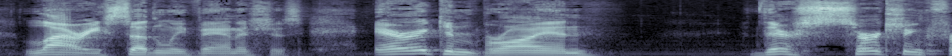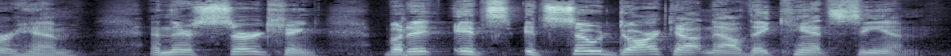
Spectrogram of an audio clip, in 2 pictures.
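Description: A man at medium pitch uses a bright, sharp tone and lively intonation. He goes at a fairly slow pace on a very clean recording with a silent background. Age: 40s. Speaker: paranormal podcast host. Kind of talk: storytelling. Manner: casual.

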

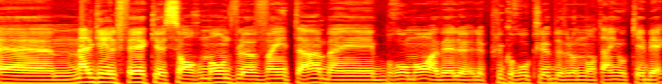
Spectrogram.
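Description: A man speaks at a fairly slow pace with hardly any pauses, his tone dark and mellow and his pitch fairly low. His intonation stays monotone and flat over a very clean recording with a silent background. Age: 20s. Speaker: mountain bike coach. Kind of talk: podcast interview.

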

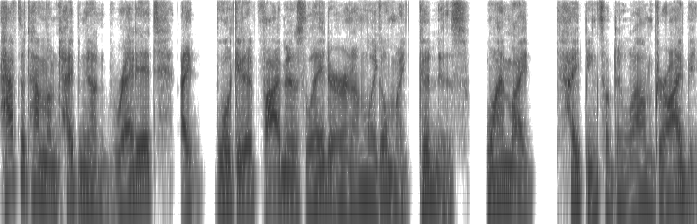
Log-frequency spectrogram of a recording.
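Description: At a fairly quick pace, a somewhat breathy man's voice swings very widely in pitch, dry and close with no echo on a very clean recording with a silent background. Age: 50s. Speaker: law school admissions consultant. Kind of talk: solo podcast monologue. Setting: office. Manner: unscripted, conversational.

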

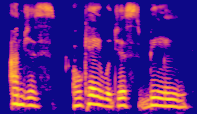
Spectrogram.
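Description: A woman talks with fairly even intonation. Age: 40s. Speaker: wellness vlogger. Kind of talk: personal reflection monologue. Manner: halting.

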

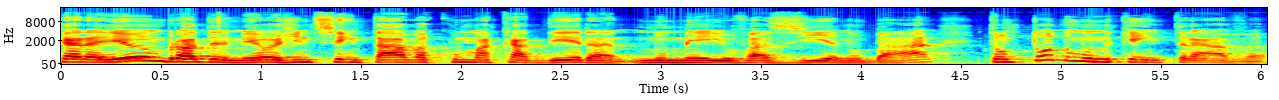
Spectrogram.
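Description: Speaking at a moderate pace with hardly any pauses, a man with a fairly high pitch and lively intonation has a normal speaking voice. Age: 40s. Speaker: podcast co-host. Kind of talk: casual chat.

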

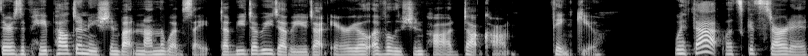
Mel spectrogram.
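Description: In a very clean recording with a silent background and a dry, close sound free of echo, a woman with a normal speaking voice talks at a moderate pace and medium pitch, her intonation fairly even. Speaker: podcast host. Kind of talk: interview, podcast conversation.

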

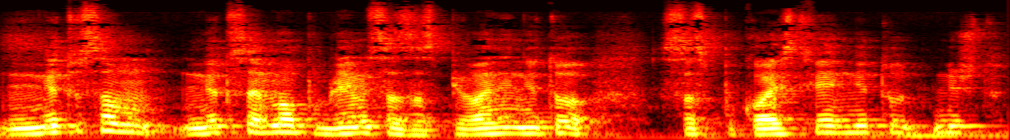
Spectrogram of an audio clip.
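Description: Medium in pitch and somewhat breathy, the man's voice shows ordinary pitch variation. He speaks at a moderate pace. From Bulgaria, Popovo (Targovishte). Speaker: podcast co-host. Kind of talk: casual chat.

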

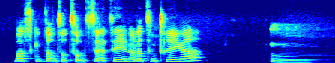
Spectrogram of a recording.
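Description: A woman talks at a medium pitch. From northern Germany, Ostholstein. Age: 20s. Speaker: family support social worker. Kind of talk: casual chat.

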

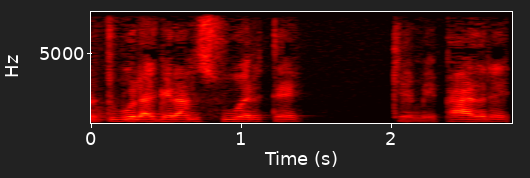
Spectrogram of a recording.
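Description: A fairly slow pace in a man's dark, mellow voice. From Ghana. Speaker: social entrepreneur. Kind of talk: interview.

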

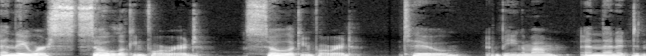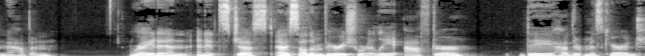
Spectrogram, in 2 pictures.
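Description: Speaking at a fairly slow pace in an ordinary speaking voice, a woman with a fairly low pitch keeps a fairly even intonation in a very clean recording with a silent background. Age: 30s. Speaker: massage therapist and death doula. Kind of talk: casual interview.

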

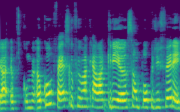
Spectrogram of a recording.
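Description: This woman's voice is high in pitch. Her pitch varies in an ordinary way. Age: 30s. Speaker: pastry chef and co-host. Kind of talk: casual chat.

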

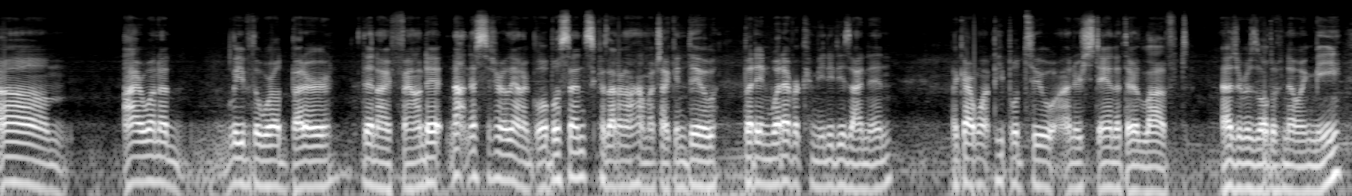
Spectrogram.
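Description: A plain, everyday voice from a fairly low-pitched man with an American accent, at a fairly quick pace with ordinary pitch variation. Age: 20s. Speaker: graduate student. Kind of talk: interview.

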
